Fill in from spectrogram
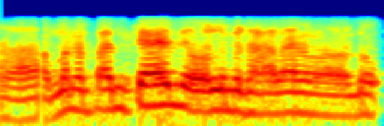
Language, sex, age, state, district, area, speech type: Sindhi, female, 45-60, Gujarat, Junagadh, rural, conversation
